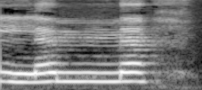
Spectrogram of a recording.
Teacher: والميم حرف غنة مشدد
